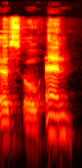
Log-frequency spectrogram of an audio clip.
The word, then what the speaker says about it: son: So right here, we're going to type S-O-N. Son. Looks like sun, right? But notice in Spanish it's son.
